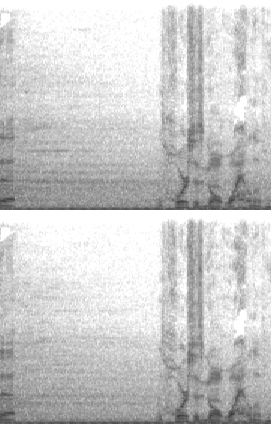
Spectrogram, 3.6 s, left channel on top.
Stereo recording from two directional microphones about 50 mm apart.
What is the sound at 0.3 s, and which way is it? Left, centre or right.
Vehicle, left.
